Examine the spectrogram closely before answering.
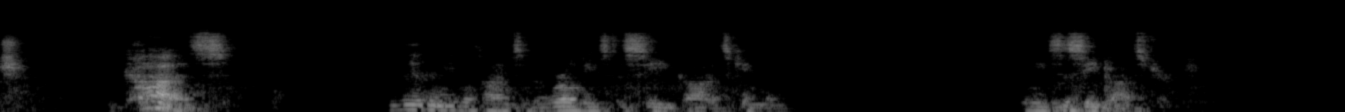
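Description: A man speaks calmly through a microphone, pausing between phrases.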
